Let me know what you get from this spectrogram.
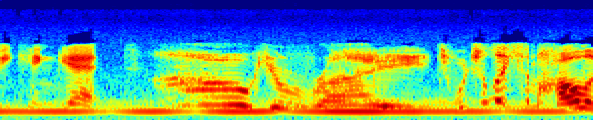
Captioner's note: sarcastic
